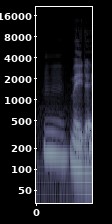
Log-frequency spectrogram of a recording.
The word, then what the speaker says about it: Mayday: It comes from the French term, which means help me. – Ah. – And is pronounced Mayday.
